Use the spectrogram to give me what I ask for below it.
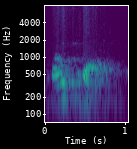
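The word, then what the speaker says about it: ProQOL: So I want to give everybody here a free tool that's accessible online, and it's called the ProQual. So I'll spell it out. It's spelled P-R-O-Q-O-L. P-R-O-Q-O-L.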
